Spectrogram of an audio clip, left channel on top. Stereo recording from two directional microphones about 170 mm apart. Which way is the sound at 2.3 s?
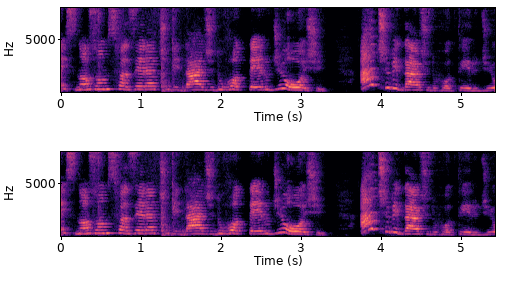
10° right (ahead or behind).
